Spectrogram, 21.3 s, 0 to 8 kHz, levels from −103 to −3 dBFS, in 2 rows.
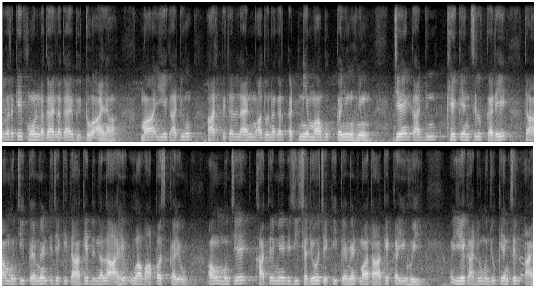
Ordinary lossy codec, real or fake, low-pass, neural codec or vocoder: none; real; none; none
